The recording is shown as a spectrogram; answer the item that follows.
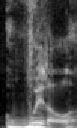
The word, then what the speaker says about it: whittle: I like how you say it, whittle. – I know, it's sexy, isn't it? – Pronounced H in there.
